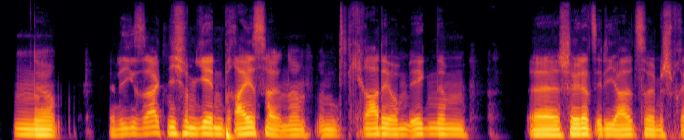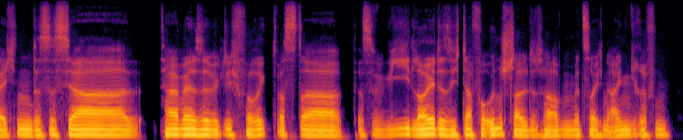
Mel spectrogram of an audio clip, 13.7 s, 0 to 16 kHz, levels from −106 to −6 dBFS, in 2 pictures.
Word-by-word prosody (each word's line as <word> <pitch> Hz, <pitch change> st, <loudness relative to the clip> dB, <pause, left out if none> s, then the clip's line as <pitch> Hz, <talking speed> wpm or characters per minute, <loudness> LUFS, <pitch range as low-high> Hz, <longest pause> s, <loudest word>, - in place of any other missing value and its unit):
Hm, 105 Hz, -1 st, +1 dB
ja. 100 Hz, -1 st, +5 dB, 0.5 s
Ja, 95 Hz, -, -8 dB
wie 110 Hz, +1 st, -3 dB
gesagt, 120 Hz, +2 st, -4 dB
nicht 120 Hz, 0 st, +1 dB
um 115 Hz, -, +4 dB
jeden 115 Hz, -1 st, +3 dB
Preis 115 Hz, +2 st, +3 dB
halt, 100 Hz, -5 st, 0 dB
ne? 95 Hz, 0 st, -3 dB
Und, 95 Hz, -1 st, -6 dB
grade 110 Hz, -1 st, +1 dB
um 100 Hz, -1 st, -1 dB
irgend 110 Hz, +3 st, 0 dB
'nem, 105 Hz, -3 st, -1 dB, 0.6 s
äh, 100 Hz, 0 st, +5 dB
Schönheitsideal 100 Hz, -1 st, +3 dB
zu 100 Hz, +2 st, -3 dB
entsprechen, 95 Hz, +1 st, -3 dB
das 95 Hz, 0 st, -4 dB
ist 95 Hz, -3 st, -4 dB
ja 95 Hz, -2 st, +2 dB, 0.2 s
teilweise 100 Hz, -1 st, +2 dB
wirklich 95 Hz, -1 st, -4 dB
verrückt, 95 Hz, +5 st, -4 dB
was 95 Hz, -3 st, -7 dB
da 90 Hz, -3 st, 0 dB, 0.2 s
also, 95 Hz, 0 st, -10 dB
wie 105 Hz, +3 st, -3 dB
Leute 100 Hz, 0 st, +3 dB
sich 95 Hz, -1 st, -2 dB
da 100 Hz, -3 st, 0 dB
verunstaltet 95 Hz, -1 st, -2 dB
haben 90 Hz, +1 st, -3 dB
mit 90 Hz, -1 st, -4 dB
solchen 90 Hz, 0 st, -4 dB
Eingriffen. 95 Hz, +2 st, -5 dB
100 Hz, 165 wpm, -23 LUFS, 95-105 Hz, 0.6 s, ja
